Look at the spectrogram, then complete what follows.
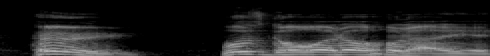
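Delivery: deep, dropped, loud, menacing tough-guy voice. Retelling a film scene with the suit in intimidation mode: imitating Spider-Man's dropped voice. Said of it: "his voice dropped".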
